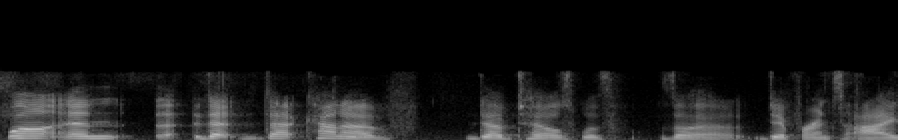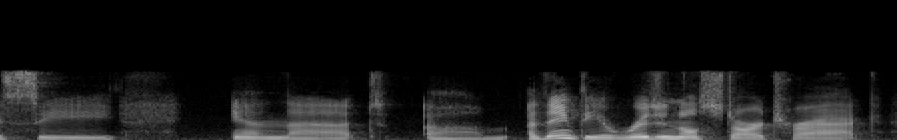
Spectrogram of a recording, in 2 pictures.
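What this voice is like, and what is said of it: Regional accent, 'Trek' sounds like 'track'. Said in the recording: “my accent keeps coming out, so you say track ... I was noticing that ... it's my accent. I know it's Star Trek, people”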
